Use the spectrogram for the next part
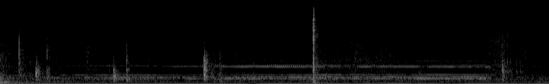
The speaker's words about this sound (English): So we went into the back room of the pool room. He closed the door.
